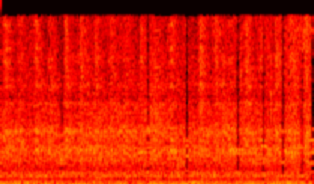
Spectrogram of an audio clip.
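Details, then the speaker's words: Kenmore Laundry Center top-load washer on a regular cycle, cold/cold water, large water level, heard from outside the bathroom door during spin; steady loud low rumble with rattling as the machine shakes hard and gets noisy, cause not evident. "So I'm gonna go ahead and, you know what, I'll just let you hear how loud this thing, because it's shaking and getting noisy."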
